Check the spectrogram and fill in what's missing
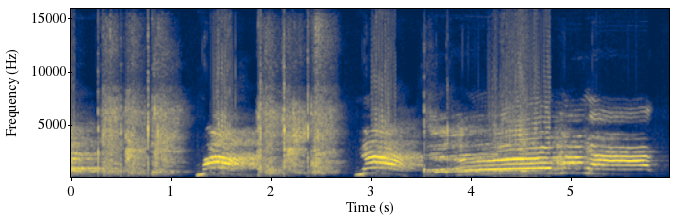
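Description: Schoolchildren in a classroom perform a rhythmic spirit clapping chant, bursts of sharp group claps alternating with loud shouted voices in several short phrases, ending in a sustained crowd cheer.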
